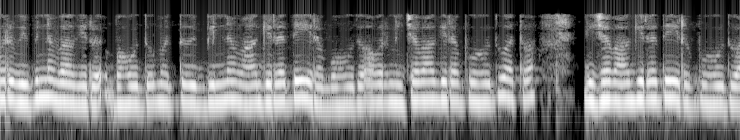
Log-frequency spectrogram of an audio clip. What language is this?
Kannada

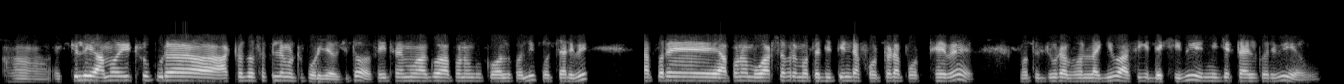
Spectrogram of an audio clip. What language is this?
Odia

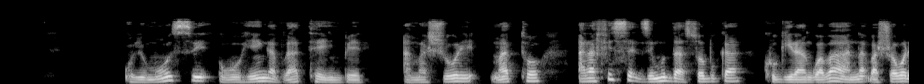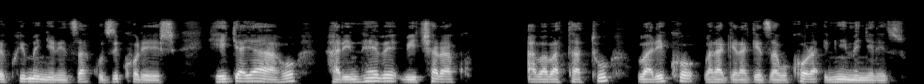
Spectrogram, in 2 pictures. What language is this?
Rundi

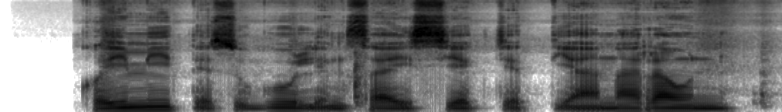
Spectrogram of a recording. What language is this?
Kalenjin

